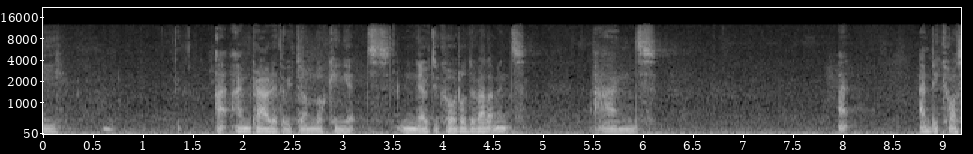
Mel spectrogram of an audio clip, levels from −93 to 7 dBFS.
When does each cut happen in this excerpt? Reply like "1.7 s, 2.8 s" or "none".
2.1 s, 2.4 s, 3.5 s, 5.5 s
